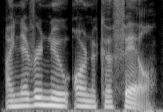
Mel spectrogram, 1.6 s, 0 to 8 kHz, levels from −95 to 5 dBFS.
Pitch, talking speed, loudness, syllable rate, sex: 150 Hz, 185 wpm, -14 LUFS, 5.4 syllables/s, female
